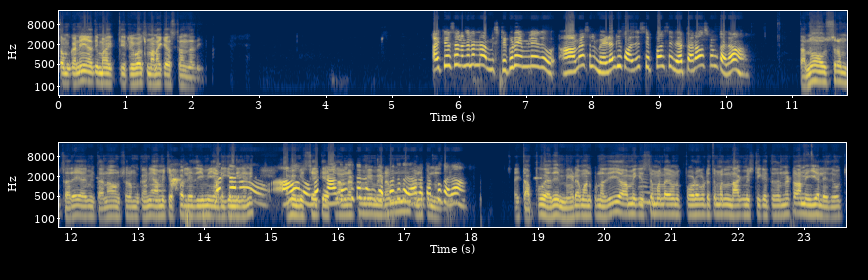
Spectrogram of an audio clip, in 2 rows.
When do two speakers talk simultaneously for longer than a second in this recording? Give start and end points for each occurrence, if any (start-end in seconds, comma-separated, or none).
15.2-17.6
